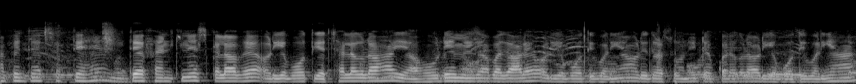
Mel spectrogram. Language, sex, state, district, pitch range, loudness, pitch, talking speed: Hindi, male, Bihar, Saharsa, 135-160 Hz, -25 LUFS, 150 Hz, 265 wpm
